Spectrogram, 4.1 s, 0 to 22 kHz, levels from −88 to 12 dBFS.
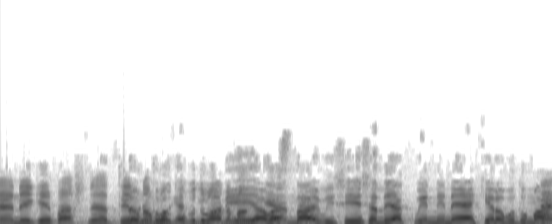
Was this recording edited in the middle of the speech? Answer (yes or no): no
